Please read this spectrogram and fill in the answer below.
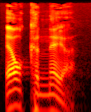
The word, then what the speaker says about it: Elkanah: Elkanah. Elkanah. It's kind of hard to say. I want to always call it Naya, but it's Elkanah.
